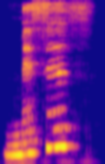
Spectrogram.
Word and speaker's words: Mrs: last name misses the Mrs that's pronounced missus and you use that only for a married woman okay only married women you refer to as mrs.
